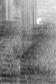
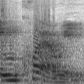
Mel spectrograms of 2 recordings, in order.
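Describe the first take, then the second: First: ইনকোয়ারি as "IN-kwuh-ree"; American front-stressed ইনকোয়ারি; American pronunciation. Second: ইনকোয়ারি as "in-KWAIR-ee"; long stressed middle in ইনকোয়ারি; British drawn-out second syllable in ইনকোয়ারি; British pronunciation. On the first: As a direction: stress the first syllable of ইনকোয়ারি, short middle. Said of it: "কীভাবে আমেরিকানরা sound করে". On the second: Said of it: "কীভাবে ব্রিটিশে sound করে". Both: Shown as a demonstration.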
